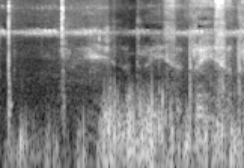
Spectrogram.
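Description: A cricket's steady high-pitched trill, under a louder, uneven low rumbling noise on the microphone, with one sharp click just after the start.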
